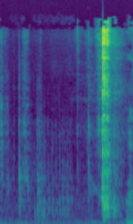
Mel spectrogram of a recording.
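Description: Glass coffee carafe and its plastic lid being handled: a few faint clicks, then one sharper clink about one and a half seconds in.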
